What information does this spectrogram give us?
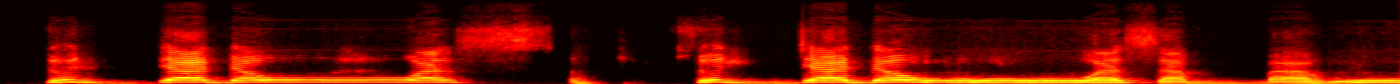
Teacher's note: Sujadau itu ditarik ke hidung ya. Wasabbahu ha kecil.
